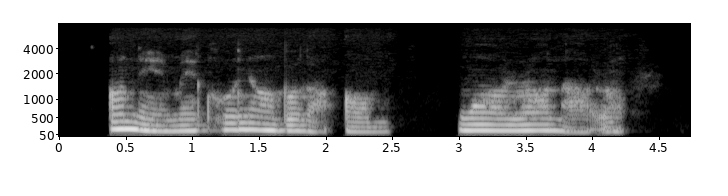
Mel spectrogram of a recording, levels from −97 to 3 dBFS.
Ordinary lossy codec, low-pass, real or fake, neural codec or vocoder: none; 7.2 kHz; real; none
